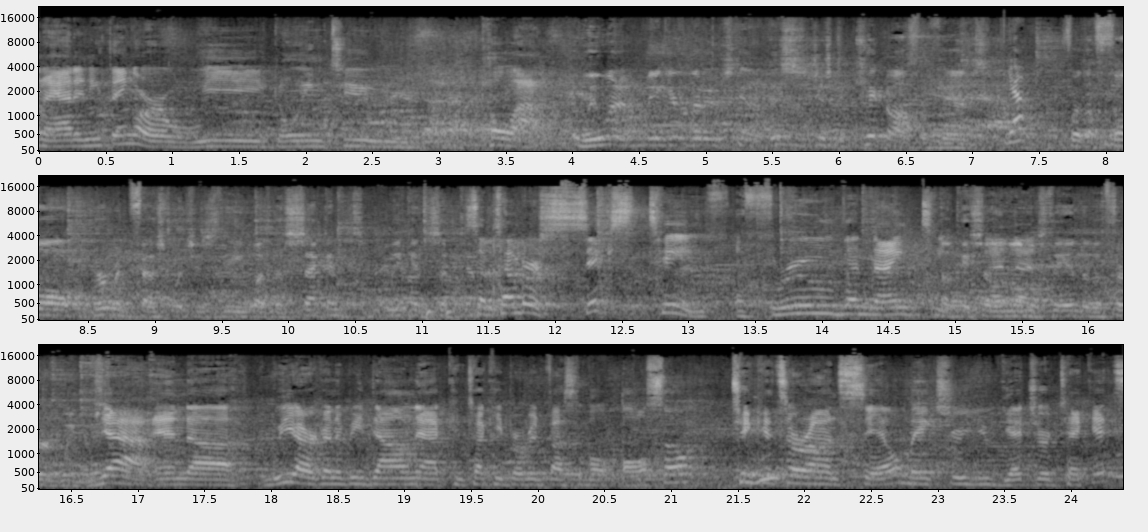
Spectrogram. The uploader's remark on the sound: Kick off this years bourbon capitals barbecue challenge at log still distillery in Gethsemane Kentucky! We are podcasting right from the festival.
